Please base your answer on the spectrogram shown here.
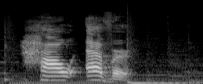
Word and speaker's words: however: Mais là, ça, on dit however. However. The stress is in ever. Accent tonique là, c'est sous ever.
